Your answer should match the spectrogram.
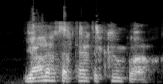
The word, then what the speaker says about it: Antetokounmpo: But Antetokounmpo, how about that? How about that for a try? – Giannis Antetokounmpo.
